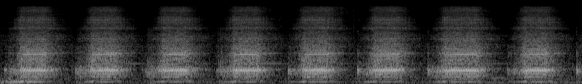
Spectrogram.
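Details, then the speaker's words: Kärcher electric pressure washer, 10–20 years old, previously making intermittent motor noise when fully pressurized, now worse after failed repair; no water from nozzle, not sealing; motor hums in regular surges about every 0.7 s, cycling by itself, won't shut off with off button. "this thing is doing something all by itself i think if i hit the off if i hit the off button it doesn't shut off"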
